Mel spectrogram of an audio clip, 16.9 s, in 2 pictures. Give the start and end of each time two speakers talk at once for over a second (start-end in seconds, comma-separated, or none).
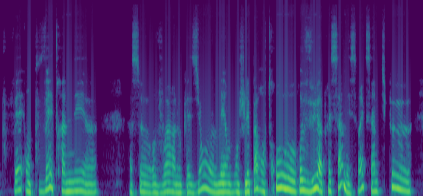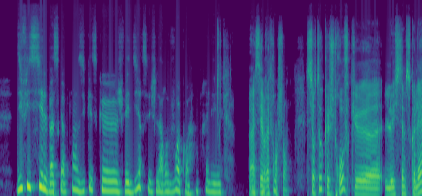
none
